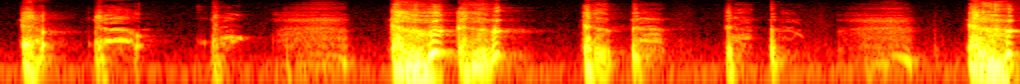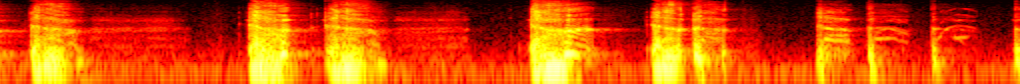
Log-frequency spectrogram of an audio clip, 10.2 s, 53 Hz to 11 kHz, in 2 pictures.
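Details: Repeated harsh, wet coughs in clusters, with throat clearing and gasping between: a productive cough clearing phlegm after a breathing treatment, part of nearly 40 minutes of painful mucus elimination, with choking on phlegm.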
